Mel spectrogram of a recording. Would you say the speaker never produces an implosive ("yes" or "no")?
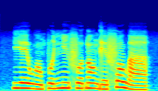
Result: no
